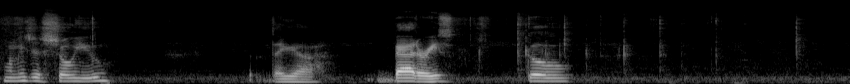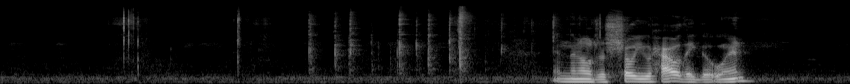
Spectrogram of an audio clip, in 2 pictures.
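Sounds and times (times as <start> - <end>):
small objects clicking and tapping: 11.6 - 13.6.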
